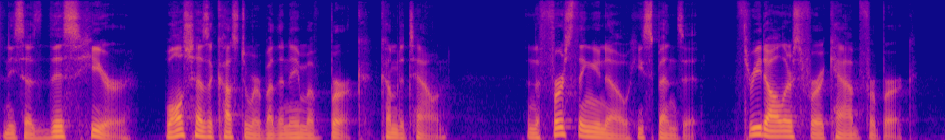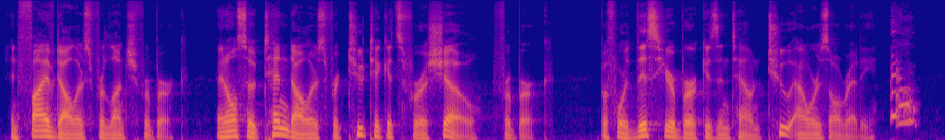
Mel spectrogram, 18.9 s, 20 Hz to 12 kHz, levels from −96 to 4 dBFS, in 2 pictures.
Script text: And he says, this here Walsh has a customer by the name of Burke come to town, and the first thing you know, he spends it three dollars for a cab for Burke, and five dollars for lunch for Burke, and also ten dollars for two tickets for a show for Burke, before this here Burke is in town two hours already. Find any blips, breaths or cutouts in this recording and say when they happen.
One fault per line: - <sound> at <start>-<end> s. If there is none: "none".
- bark at 18.3-18.7 s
